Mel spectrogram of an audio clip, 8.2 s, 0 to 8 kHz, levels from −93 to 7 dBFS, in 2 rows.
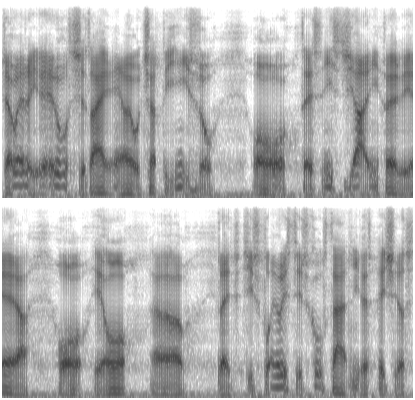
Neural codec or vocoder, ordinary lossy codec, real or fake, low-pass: autoencoder, 22.05 kHz, a latent of 192 numbers a frame, VITS, trained on many speakers; none; fake; 7.2 kHz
